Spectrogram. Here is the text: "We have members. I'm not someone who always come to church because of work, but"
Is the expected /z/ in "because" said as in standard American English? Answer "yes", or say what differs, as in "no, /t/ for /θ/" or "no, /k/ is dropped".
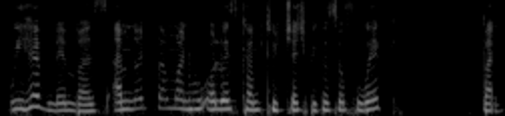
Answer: no, /s/ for /z/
